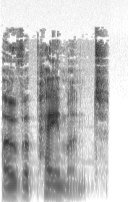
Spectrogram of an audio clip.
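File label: "overpayment", British English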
